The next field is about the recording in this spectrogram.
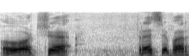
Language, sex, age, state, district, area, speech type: Kashmiri, male, 30-45, Jammu and Kashmir, Anantnag, rural, read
